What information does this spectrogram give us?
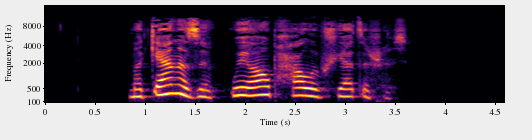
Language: Abkhazian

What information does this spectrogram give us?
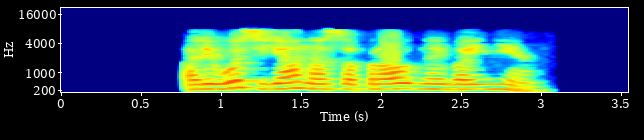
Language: Belarusian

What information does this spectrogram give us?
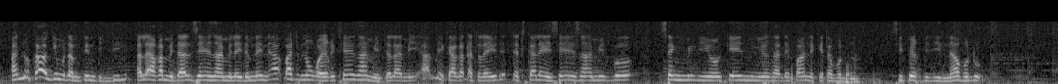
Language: Serer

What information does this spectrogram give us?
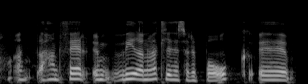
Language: Icelandic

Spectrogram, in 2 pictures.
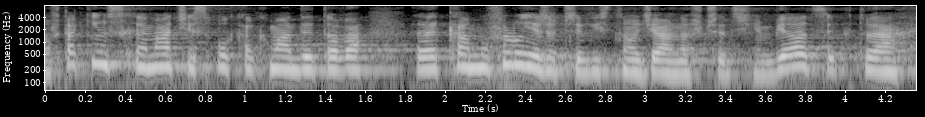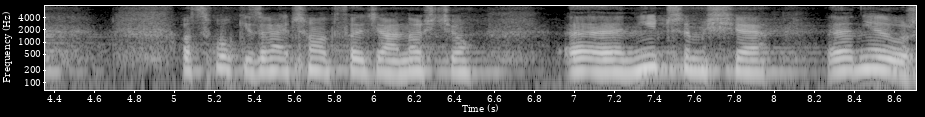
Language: Polish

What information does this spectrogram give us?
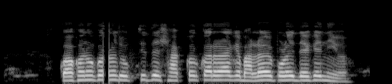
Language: Bangla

